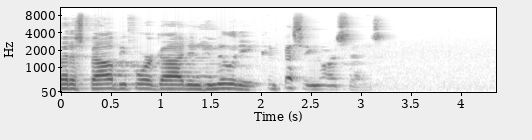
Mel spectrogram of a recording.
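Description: A man reads aloud calmly through a microphone in a reverberant hall.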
